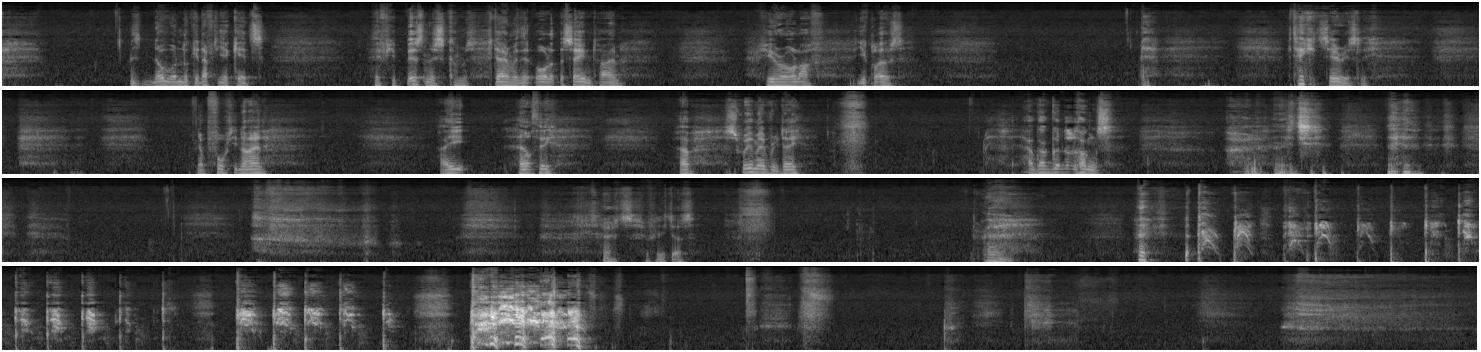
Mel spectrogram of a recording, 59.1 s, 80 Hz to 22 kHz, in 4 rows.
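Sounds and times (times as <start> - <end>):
man breathing laboriously: 0.0 - 0.6, 2.6 - 3.6, 6.2 - 10.2, 11.4 - 12.9, 13.7 - 16.6, 17.4 - 19.1, 19.8 - 22.1, 26.0 - 30.5, 31.2 - 35.6, 47.9 - 49.0, 53.7 - 55.6, 56.2 - 59.0
man coughing: 40.9 - 48.4, 49.0 - 50.4.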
